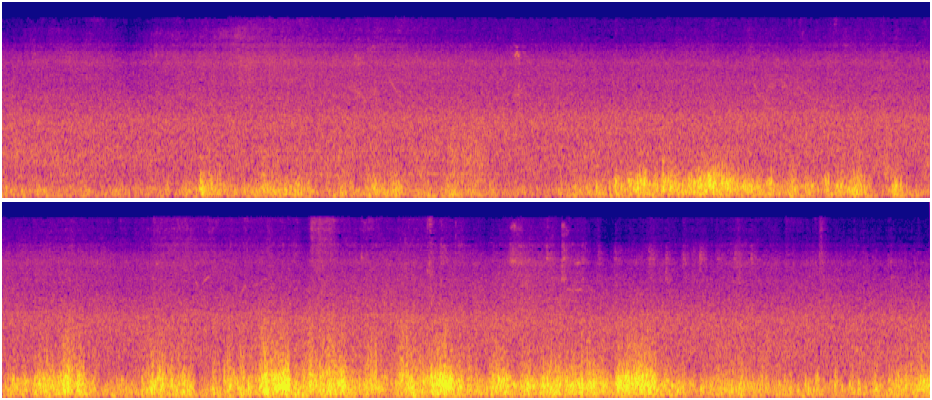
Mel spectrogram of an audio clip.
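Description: Wind buffeting the microphone in uneven gusts, quiet at first, then picking up about a third of the way in and at its strongest in the second half.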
